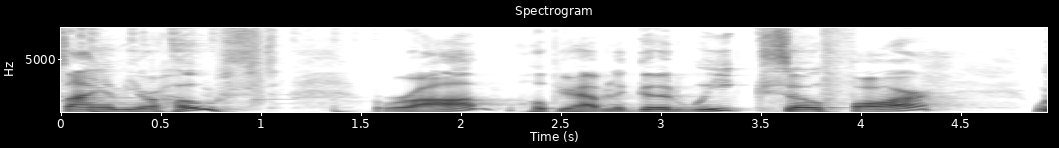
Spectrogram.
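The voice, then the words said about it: Put-on radio announcer voice. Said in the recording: “my radio voice”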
